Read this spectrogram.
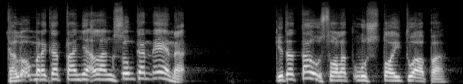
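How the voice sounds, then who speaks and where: A man preaching a sermon, telling stories with lively rhetorical questions to his audience and chanting verses slowly. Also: sits high. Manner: slow chanted Quran recitation. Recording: long hall reverb.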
